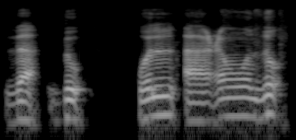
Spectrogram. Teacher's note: Huruf dzalnya, ujung lidahnya digigit sama gigi atasnya.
